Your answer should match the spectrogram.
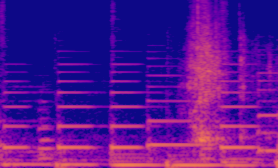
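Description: Background music with held, steady notes; no speech.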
